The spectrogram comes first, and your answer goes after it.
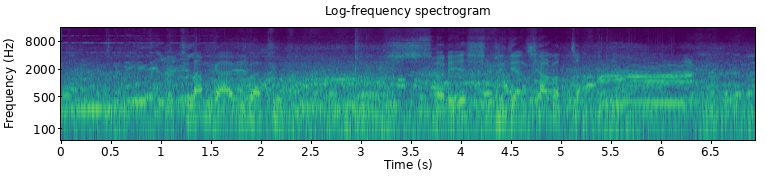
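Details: At Raniganj haat on 28 August 2024, with Friesian and cross-breed bull calves for sale. A single rich moo swells near the end of the clip, set against a dense background of human voices and market bustle.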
